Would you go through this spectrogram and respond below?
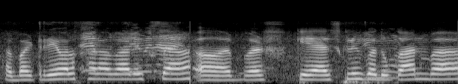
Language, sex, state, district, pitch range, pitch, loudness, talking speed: Hindi, female, Uttar Pradesh, Gorakhpur, 215-250 Hz, 240 Hz, -14 LUFS, 145 wpm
